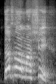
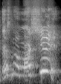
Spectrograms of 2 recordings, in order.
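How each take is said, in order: First: "not" hit hard in "That's not my shit"; stress on NOT. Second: Pitched way up, rising on "shit"; "that's not my shit" flung up high, ending in a rise; high mocking take. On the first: Acted. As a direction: lean on "not", then drop the rest. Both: Repeating the line two ways.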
